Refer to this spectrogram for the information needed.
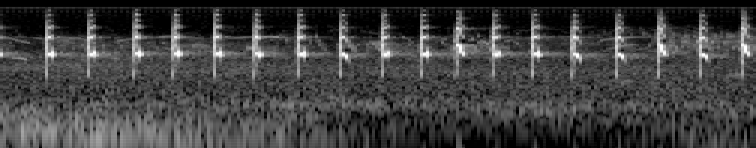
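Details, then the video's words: Common redshank warning call, recorded in Sweden. A steady, metronomic run of sharp high 'tyuk' notes, nearly four per second, continuing unbroken for five seconds against quiet background. "Rödbena / Tringa totanus / Common Redshank / ljud-sound"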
